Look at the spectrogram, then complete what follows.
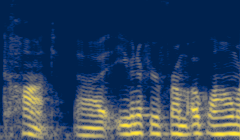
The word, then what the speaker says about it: Kant: that it is pronounced Kant. Even if you're from Oklahoma or Arkansas, it is not pronounced Kant. It is pronounced Kant, just so you know.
